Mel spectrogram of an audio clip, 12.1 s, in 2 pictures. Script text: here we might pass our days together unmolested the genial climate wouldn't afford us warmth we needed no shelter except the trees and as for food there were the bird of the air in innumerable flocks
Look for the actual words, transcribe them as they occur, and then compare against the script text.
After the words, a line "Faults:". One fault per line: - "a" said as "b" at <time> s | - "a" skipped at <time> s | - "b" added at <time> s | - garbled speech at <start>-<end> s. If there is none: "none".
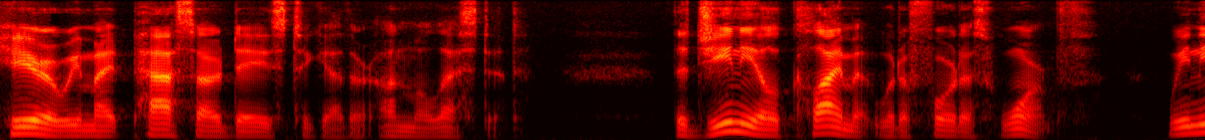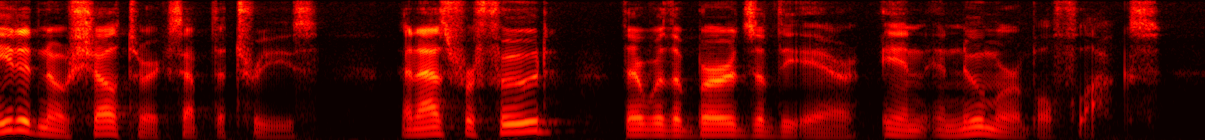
here we might pass our days together unmolested the genial climate would afford us warmth we needed no shelter except the trees and as for food there were the birds of the air in innumerable flocks
Faults:
- "wouldn't" said as "would" at 4.4 s
- "bird" said as "birds" at 9.4 s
